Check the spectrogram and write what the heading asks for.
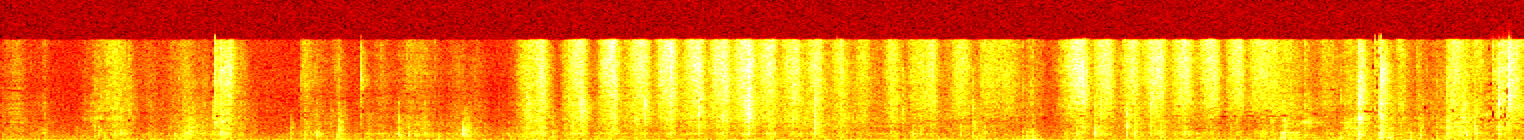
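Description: Faint, rapid rubbing strokes on paper, in two spells of about two seconds each, starting about a third of the way in.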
